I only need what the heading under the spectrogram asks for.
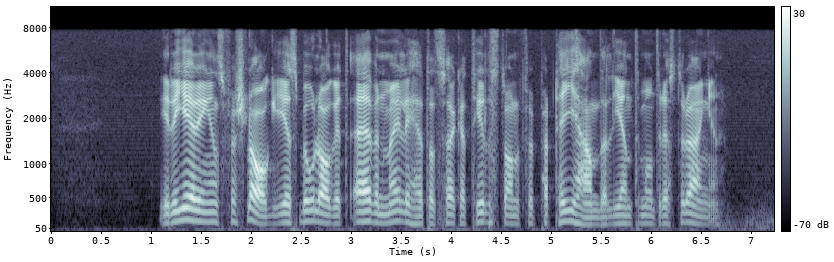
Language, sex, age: Swedish, male, 28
